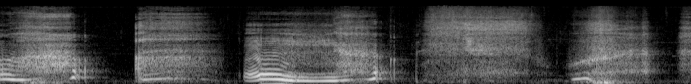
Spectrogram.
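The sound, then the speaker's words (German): Man imitating his wife moaning: several drawn-out vocal moans with wavering pitch that rises and falls, separated by brief breathy pauses. “Willst du meine Frau stöhnen hören und das bewerten?”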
